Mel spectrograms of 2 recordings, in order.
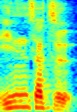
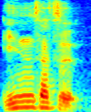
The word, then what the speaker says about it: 印刷: 발음은 인사즈, 인사즈.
